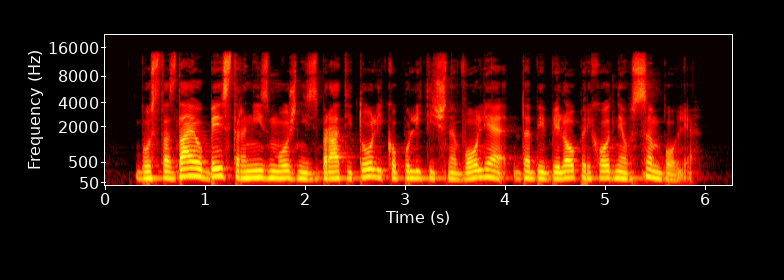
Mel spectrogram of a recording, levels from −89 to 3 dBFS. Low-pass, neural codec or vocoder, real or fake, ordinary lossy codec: 14.4 kHz; none; real; none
